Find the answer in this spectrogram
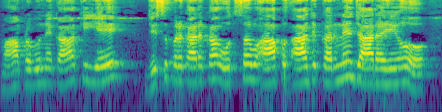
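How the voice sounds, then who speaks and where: A man giving a devotional sermon at a temple festival. He recites verses and explains each one in plain talk, telling the story in a measured way. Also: high voice, steady tone, a bit bright.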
